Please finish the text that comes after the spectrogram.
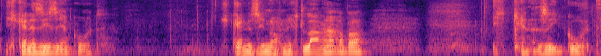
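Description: An actor playing a stiff, formal, pompous detective agency boss in a German radio play. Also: male voice, mid-range voice, lively intonation, unhurried, darkish tone, husky. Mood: smooth, courteous.

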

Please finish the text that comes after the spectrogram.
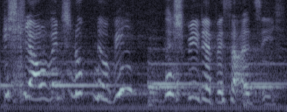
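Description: An actress playing an excitable, childlike sixteen-year-old girl in a radio play, exclamatory and girlish. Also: very high-pitched, normal speed, loud music behind the voice. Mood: delighted. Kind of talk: German radio play acting.

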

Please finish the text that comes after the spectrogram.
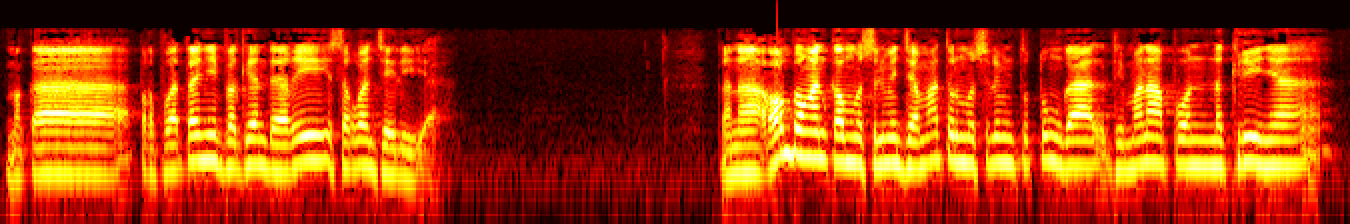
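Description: A man's voice: sits high, vocal fry. A man giving an Islamic lecture as a teacher, reading Arabic phrases and explaining them didactically in a dull, lo-fi recording.

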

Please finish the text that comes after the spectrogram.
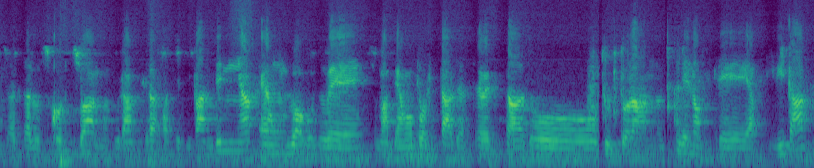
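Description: A man's voice: lowish voice, sharp tone. A man being interviewed on the radio as a festival director, explaining things in a wordy way. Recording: noisy phone-like line with faint ambience.

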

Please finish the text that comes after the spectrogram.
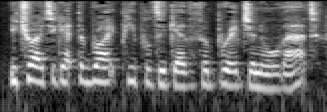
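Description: Husky, hard-headed English dance hostess. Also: female voice, on the low side, fast, darkish tone. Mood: matter-of-fact. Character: hard-headed working-class hotel dance hostess, guarded, matter-of-fact. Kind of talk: radio drama acting.

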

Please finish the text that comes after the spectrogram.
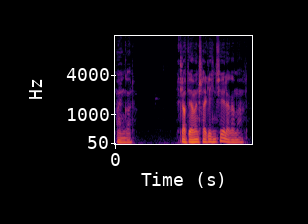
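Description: Male hospital doctor, very low pitch, husky, dry studio sound, radio play. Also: fairly even intonation, racing, dry recording. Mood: shocked, grave. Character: man, hospital doctor, intimate with his partner, shaken. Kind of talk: German radio play acting.

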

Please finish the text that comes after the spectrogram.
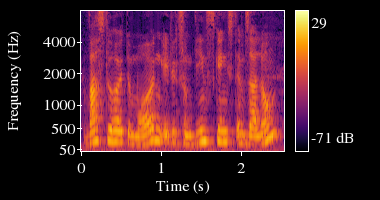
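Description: An actress playing a caring, apologetic middle-aged wife in a German radio drama, explaining things gently. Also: female voice, medium pitch, brisk, slightly rough, natural voice. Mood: concerned.

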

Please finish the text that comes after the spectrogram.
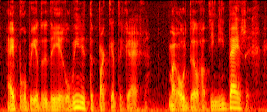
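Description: A man acting as a streetwise, sceptical police investigator in a radio drama, husky and matter-of-fact. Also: low voice, sing-song, normal speed, a little mellow, full character voice.

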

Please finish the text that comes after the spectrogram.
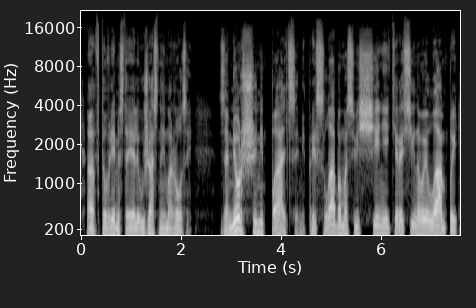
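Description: A man playing a patient, earnest guide who explains things to children with deliberate emphasis in a scripted educational audio drama. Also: mid-range voice, no echo, studio quality, close to an everyday voice. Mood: solemn, earnest.

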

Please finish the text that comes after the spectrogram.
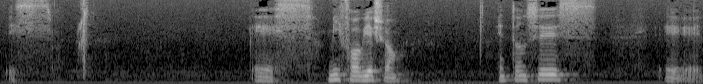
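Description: A woman's voice: low voice, gravelly, dark tone. A woman with an Argentine accent, chatting casually and confidingly in a workshop exercise. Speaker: radio drama workshop participant. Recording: faintly noisy room recording.

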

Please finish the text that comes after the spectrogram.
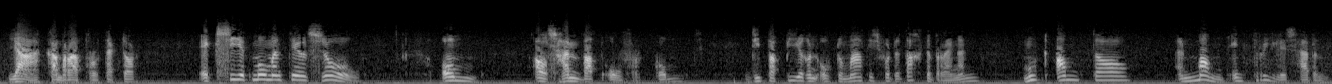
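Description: An actor playing an eager male officer reporting to his superior in a vintage radio drama, brisk and deferential. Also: a little high, big pitch swings, bright, forceful tone, slightly rough, heavily acted, rough recording. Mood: scheming, deferential.

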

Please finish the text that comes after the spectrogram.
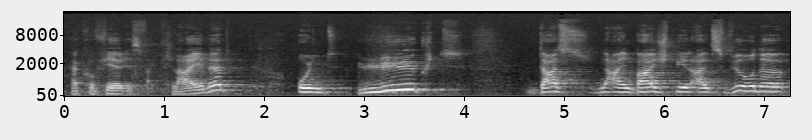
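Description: A man's voice: on the high side, big pitch swings, extremely slow, darkish tone. Male narrator, roomy stage sound. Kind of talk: informal explanatory stage narration.

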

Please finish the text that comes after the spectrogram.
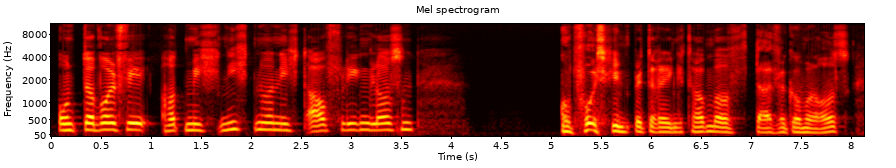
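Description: An actor playing a reflective man with a Bavarian accent who recounts the past in measured, halting phrases in a radio drama. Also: a little high, a little mellow, no room sound, clean studio sound, natural voice. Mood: reflective, grave.

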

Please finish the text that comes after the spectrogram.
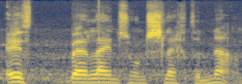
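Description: An actor playing a polite, naive, eager young man of twenty-one in a radio play. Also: slow. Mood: naive, guarded. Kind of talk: radio drama acting. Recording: very noisy recording with train rumble.

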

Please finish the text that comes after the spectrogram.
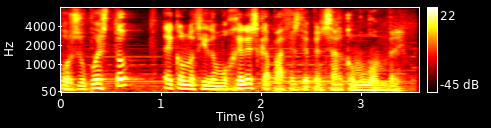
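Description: Radio drama role: deferential, conventional male doctor played by a man, lowish voice, formal and halting, soft music underneath. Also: sing-song. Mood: polite, uneasy.

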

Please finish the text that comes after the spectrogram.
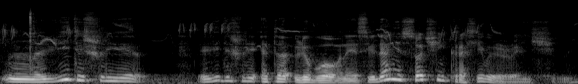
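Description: An actor playing a suave, secretive husband with a volatile edge in an audio play, speaking in theatrical, silky tones. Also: male voice, mid-range voice, wildly swooping pitch, slight background noise. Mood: smooth, evasive. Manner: theatrical, silky endearments, drawn-out hesitations, sudden sharp outbursts. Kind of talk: Russian audio play acting.

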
